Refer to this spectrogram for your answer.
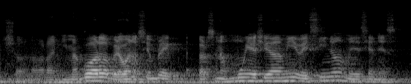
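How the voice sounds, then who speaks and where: Pitch swings very widely at a very fast pace, in a Rioplatense accent. Room echo is audible. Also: man. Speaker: photographer, podcast host. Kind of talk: casual chat.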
